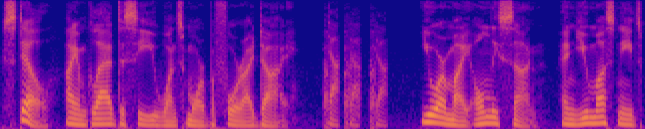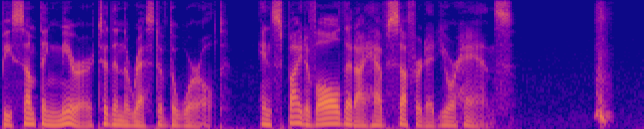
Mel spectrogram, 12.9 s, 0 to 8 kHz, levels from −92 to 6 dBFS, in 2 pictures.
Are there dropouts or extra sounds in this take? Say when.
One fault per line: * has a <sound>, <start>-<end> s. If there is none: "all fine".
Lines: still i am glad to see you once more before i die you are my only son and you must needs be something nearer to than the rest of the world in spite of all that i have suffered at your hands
* has a laugh, 3.2-3.9 s
* has a whoosh, 12.4-12.6 s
